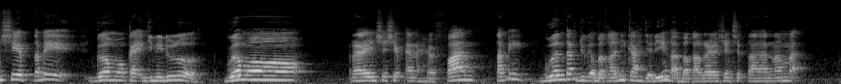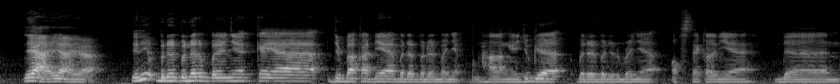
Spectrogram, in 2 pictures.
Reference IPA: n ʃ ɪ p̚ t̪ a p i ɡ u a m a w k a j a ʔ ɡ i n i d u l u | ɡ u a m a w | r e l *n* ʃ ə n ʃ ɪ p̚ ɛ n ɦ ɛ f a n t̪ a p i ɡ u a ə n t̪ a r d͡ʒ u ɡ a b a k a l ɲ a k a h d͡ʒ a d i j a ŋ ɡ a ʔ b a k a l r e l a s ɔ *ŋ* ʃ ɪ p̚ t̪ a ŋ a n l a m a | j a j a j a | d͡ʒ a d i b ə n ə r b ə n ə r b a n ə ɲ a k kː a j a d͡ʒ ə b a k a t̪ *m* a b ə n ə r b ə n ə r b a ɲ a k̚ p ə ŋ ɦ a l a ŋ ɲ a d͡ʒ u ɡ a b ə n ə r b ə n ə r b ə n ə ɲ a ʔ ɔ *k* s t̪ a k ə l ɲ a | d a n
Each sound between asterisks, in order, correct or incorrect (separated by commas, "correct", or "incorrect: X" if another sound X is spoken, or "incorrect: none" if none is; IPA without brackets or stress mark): correct, incorrect: n, incorrect: ɲ, incorrect: p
